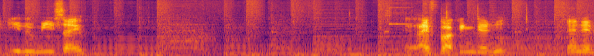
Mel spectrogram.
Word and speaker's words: Illumise: Fun fact, did you know according to the Pokemon anime, the official pronunciation of Illumise is actually Illumise?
